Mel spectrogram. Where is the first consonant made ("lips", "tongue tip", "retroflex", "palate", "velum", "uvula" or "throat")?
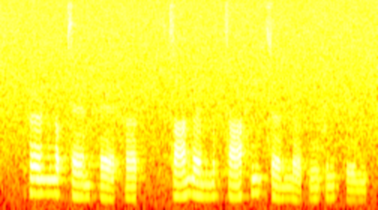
lips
